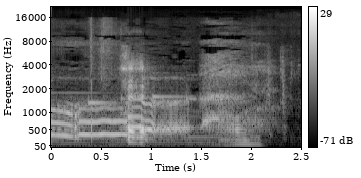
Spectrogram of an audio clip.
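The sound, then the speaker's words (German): Video game wailing: eerie, harmonic moaning voices that waver and bend in pitch and overlap one another, with a couple of sharper cries in the middle, before the drawn-out howls fade away. “Okay, das war das mit den Geheule.”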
